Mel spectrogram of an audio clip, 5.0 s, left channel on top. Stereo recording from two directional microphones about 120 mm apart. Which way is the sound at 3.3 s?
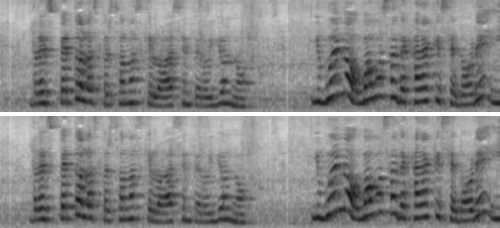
20° right (ahead or behind).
